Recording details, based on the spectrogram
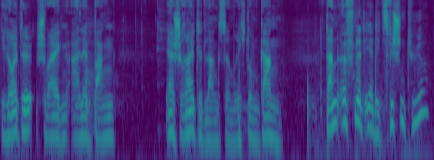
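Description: A man narrating a radio play in rhymed verse, with measured, deliberate storytelling. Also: lowish voice, lively intonation, slight background noise. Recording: loud music under the voice. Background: loud music.

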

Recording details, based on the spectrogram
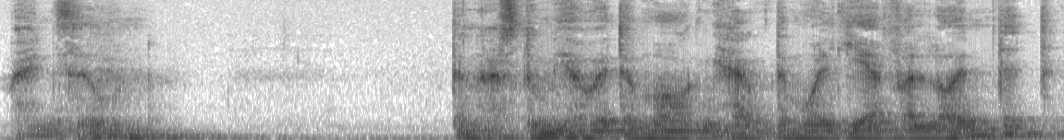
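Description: An actor playing an unctuous older archbishop in a radio play, paternal and measured with quiet menace. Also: male voice, rumbling low, heavily acted. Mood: unctuous calm. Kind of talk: German radio play acting. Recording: distant mic, faint noise.

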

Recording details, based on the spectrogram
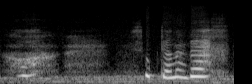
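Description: Feverish, high-voiced young woman. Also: fairly even intonation, darkish tone, highs cut off. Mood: delirious, yearning. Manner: breathy, slow, anguished delivery. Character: feverish young married woman, wild, distraught, defiant. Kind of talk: radio drama acting. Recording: noisy old radio play recording.

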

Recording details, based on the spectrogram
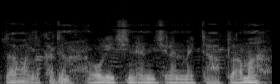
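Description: An actor playing a stern, commanding police commissioner in a radio play, questioning suspects brusquely and with authority. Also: male voice, rumbling low, fairly even intonation, fast, dark tone. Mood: apologetic, firm. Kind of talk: radio theatre acting.

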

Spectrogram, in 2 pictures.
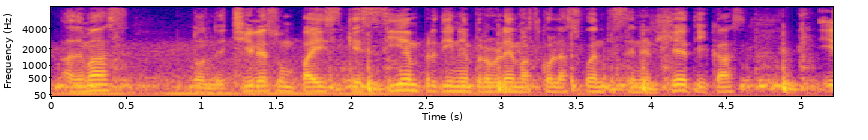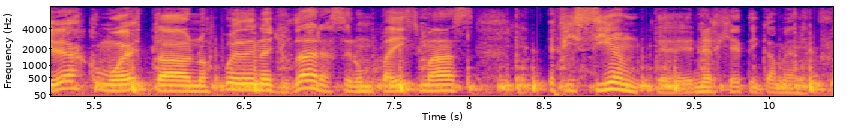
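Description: A man's voice: medium pitch, moderate pace, close to an everyday voice. A man acting a mildly stern, earnest family father in a scripted educational drama. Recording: loud background vehicle noise.

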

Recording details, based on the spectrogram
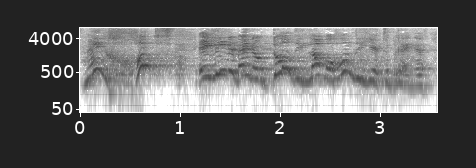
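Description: An actress playing an irritable, domineering married sister in a period radio drama, scolding imperiously. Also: female voice, very high voice, huge pitch swings, normal speed, fairly bright tone, heavily acted. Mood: furious, scolding. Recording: noisy, echoing old radio recording.

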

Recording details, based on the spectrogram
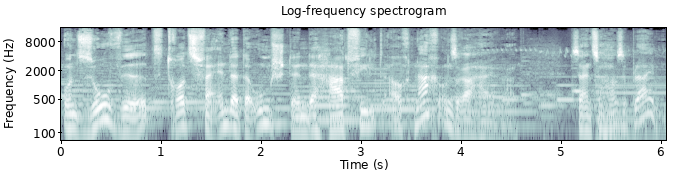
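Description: An actor playing an earnest, tender English gentleman in love in a period radio play, gentle and measured. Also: mid-range voice, very animated, creaky, over loud music. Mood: earnest, devoted. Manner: gentle, measured, formally polite. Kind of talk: German radio play acting of period novel.

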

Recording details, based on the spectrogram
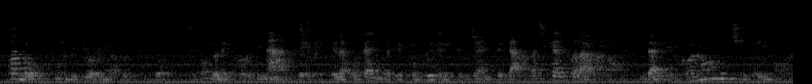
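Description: Casting: male stage monologist, very animated and dramatic, satirical storytelling; heavily echoing, distant recording. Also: medium pitch. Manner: dramatic delivery swinging between hushed and shouted. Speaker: stage monologist, writer-performer. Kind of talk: theatrical satirical narrative monologue. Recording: echoey, noisy recording from a distance.

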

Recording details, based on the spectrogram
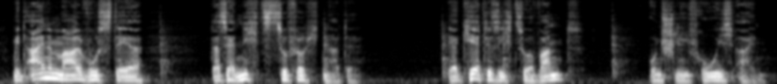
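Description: Low, husky male storyteller. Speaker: narrator. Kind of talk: scripted storytelling narration for children.

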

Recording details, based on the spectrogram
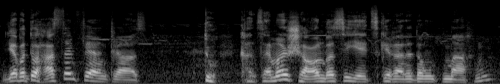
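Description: A man's voice: medium pitch, expressive, normal speed, a little hiss or hum, natural voice. A man with an Austrian accent playing a chatty, casual villager in a radio drama.

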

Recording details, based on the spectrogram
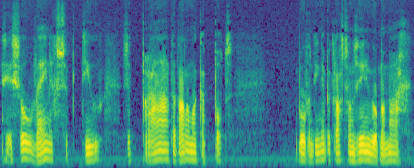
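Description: A wry, grumbling husband in a radio play, low-voiced and gravelly. He is hesitant and apologetic, a nervous recluse, on a dull lo-fi recording. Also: steady tone, normal speed. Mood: wry, resigned. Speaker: radio play narrator and lead. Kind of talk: radio drama monologue and dialogue.

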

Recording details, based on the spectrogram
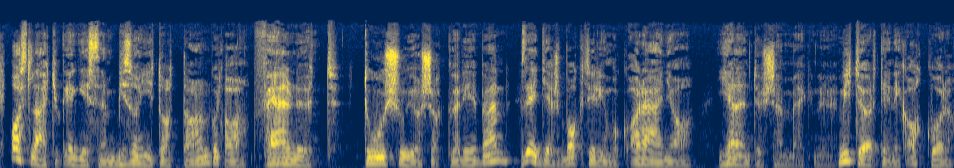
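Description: A man with a low, very husky voice speaks as an expert guest in an interview. He explains things emphatically and didactically, with lively swings in pitch.

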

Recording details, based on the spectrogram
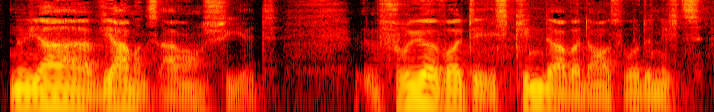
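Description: A man's voice: lowish voice, expressive, moderate pace, darkish tone, breathy edge. An actor playing a reserved, well-off married businessman with a formal, guarded way of talking in a 1970s German radio crime drama. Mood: subdued, guarded. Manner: formal, guarded, clipped answers. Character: reserved, well-off married Hamburg property broker under questioning.

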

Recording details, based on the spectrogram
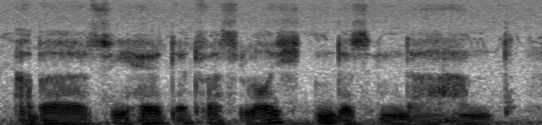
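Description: An actor playing an aging, weary writer in a literary monologue, brooding and wry, with a gravelly voice and deliberate, weighted pauses. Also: male voice, a bass voice, fairly even intonation, dark tone, a little hiss or hum. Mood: watchful, musing. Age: older.

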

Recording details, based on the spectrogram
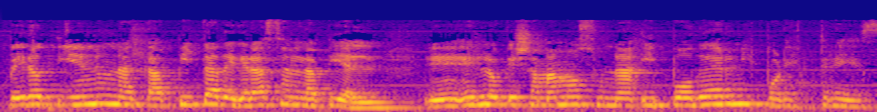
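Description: An actress as a gushing beauty-counter promoter with a Buenos Aires accent, speaking in a fairly high voice. Her polite sales patter is effusive and full of repeats. She sounds a little away from the mic in an echoey space, in a comedy sketch. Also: normal speed, soft background music, close to an everyday voice. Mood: fussy, alarmed. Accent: Buenos Aires Argentine. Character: chatty, gushing, ingratiating female beauty-cream promoter. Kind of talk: comic radio sketch acting. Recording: distant, echoey, faint background noise.

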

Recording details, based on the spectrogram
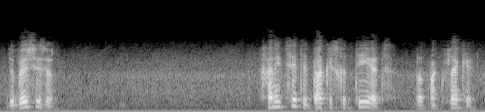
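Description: A man's voice: fairly high pitch, normal speed, slight background noise, close to an everyday voice. An actor playing a middle-aged, well-off man in a radio play, nostalgic and dryly teasing in formal speech. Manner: formal address, dry teasing. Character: older well-off man, nostalgic, needling, courting host. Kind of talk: Dutch radio play acting. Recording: muffled, phone-like old radio recording.

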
